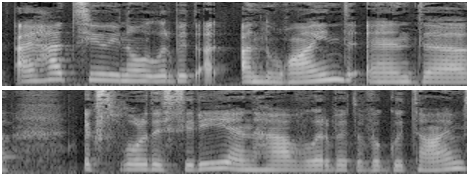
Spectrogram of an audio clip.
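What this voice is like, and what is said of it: Non-native English accent. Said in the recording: “I still have an accent,”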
